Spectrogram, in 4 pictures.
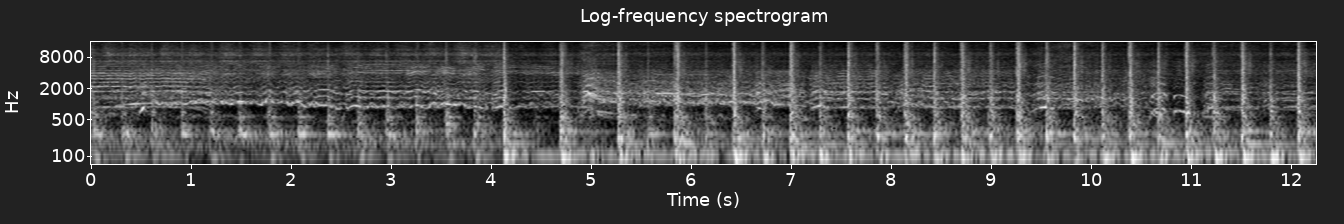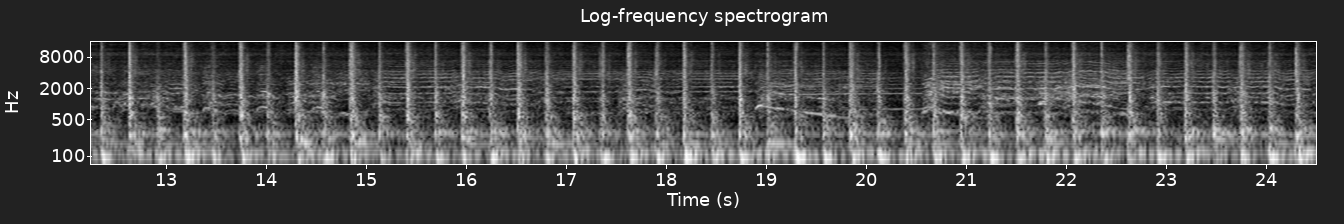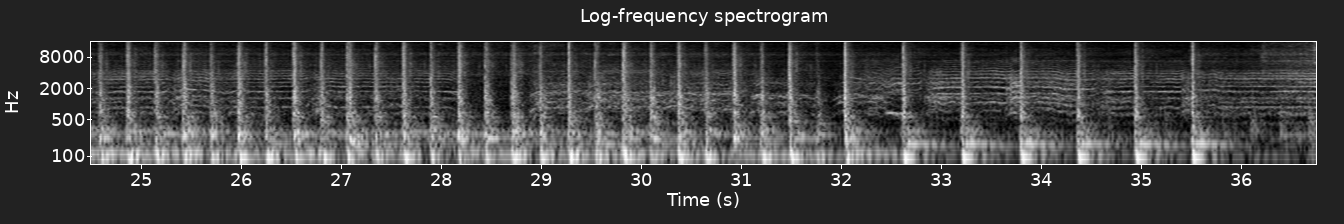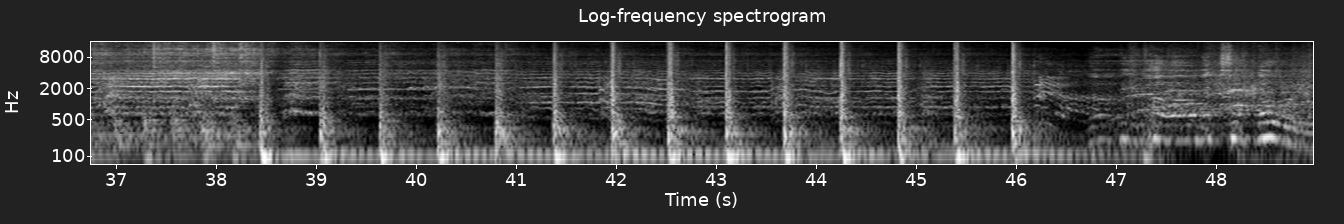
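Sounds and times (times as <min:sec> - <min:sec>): large hide drum beating fast: 0:00.0 - 0:35.9, 0:36.9 - 0:46.4
group singing together: 0:00.0 - 0:48.9.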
